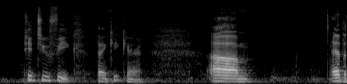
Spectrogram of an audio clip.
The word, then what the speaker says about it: Pituffik: So for those of you that aren't familiar, it's now called Pituffik. Did I pronounce that right? Pituffik? Pituffik.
